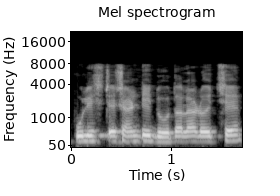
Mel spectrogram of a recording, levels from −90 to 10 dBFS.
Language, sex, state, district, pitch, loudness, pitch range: Bengali, male, West Bengal, Dakshin Dinajpur, 145 Hz, -12 LUFS, 140-155 Hz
